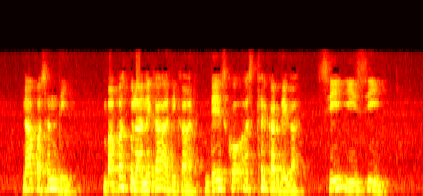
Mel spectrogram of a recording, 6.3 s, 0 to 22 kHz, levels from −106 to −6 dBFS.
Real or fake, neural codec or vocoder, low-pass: real; none; 7.2 kHz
